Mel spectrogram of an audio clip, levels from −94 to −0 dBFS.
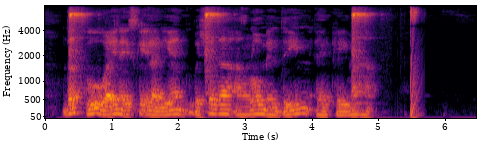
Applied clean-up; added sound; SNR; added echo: none; Tambourine; 4 dB; reverberation time 0.3 s.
